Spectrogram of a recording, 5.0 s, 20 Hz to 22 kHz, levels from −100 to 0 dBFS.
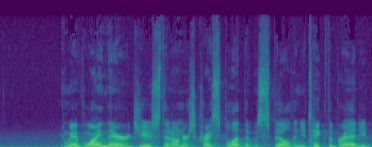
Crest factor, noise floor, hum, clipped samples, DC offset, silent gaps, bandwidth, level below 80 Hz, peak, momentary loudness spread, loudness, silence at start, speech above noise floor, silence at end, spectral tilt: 20 dB; -62 dBFS; none; under 0.1%; under 0.1%; none; 19 kHz; -68 dBFS; -14 dBFS; 8 LU; -33 LUFS; 0.8 s; 30 dB; 0 s; -6 dB/octave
